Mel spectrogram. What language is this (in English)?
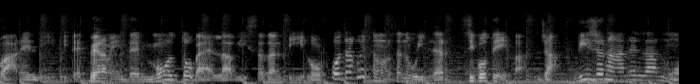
Italian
